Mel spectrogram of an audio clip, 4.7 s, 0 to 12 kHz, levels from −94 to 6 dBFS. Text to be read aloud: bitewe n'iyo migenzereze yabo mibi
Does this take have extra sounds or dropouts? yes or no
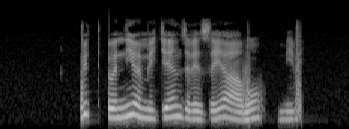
yes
